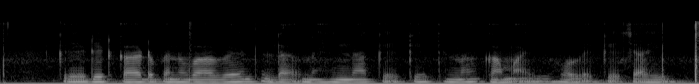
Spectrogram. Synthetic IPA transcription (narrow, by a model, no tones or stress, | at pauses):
kɾeːɖɪʈkaːɾɖbənʋaːʋe | la | məɦiːnakḛket̪nakəma̰ːi | ɦoːʋḛkḛt͡ʃa̰ːɦi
